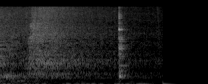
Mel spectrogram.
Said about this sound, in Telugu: ఇప్పుడు ఇది బాగా కలుపుకొని ఆయిల్ సపరేట్ అయ్యేంత వరకు వేయించుకోవాలండి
